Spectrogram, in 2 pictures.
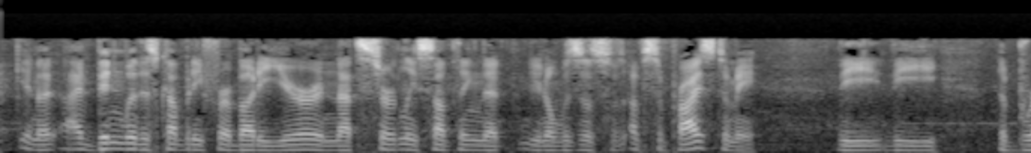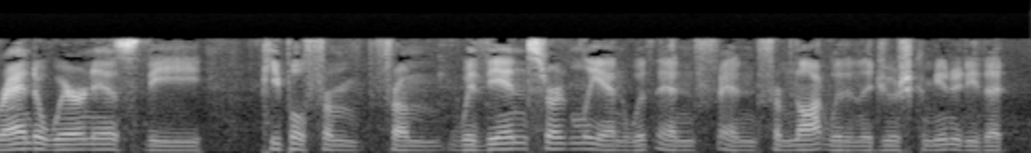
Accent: Toronto, Ontario, Canada; born or raised there

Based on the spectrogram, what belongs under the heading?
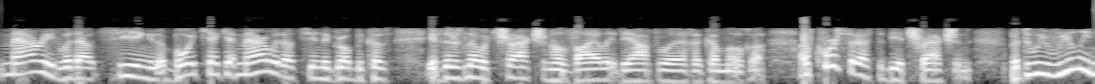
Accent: Teaneck, New Jersey, United States; now in Boca Raton, United States; a young child growing up in Teaneck

